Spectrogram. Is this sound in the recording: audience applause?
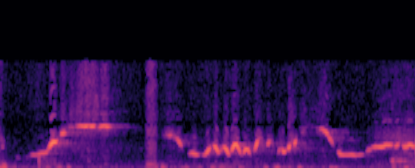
no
